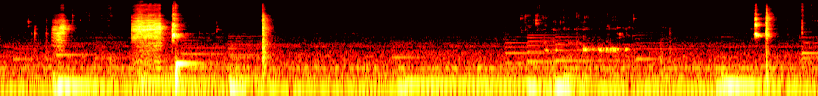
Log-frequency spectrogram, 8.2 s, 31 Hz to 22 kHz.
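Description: Glenfiddich 15 whisky pours briefly from a bottle into a glass, with a few drips and soft clinks afterward in a quiet room.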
